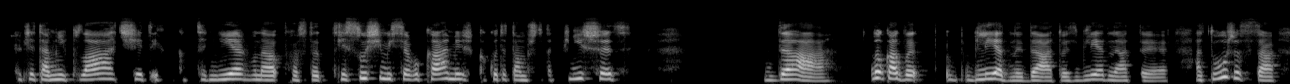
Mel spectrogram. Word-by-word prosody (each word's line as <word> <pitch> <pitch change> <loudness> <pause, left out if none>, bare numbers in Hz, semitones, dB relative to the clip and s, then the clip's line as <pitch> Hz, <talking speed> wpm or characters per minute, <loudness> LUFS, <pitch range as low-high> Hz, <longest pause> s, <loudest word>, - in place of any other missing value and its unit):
чуть 225 -3 -9
ли 240 - -1
там 215 -1 +1
не 225 -1 0
плачет 235 +2 0
и - - -7 0.2
как-то 200 +3 -12
нервно, 215 -2 +3
просто 200 -1 -4
трясущимися 255 +1 +1
руками 245 +2 +1
ш 215 - -7
какой-то, 230 -1 -7
там, 205 -1 -3
что-то 200 +2 -11
пишет. 255 -1 +1 1.5
Да. 185 -6 +3 0.3
Ну, 300 +2 +7
как 265 -5 +5
бы 215 -1 +1 0.2
б 210 - -10
бледный, 215 -4 +2
да. 175 0 +1
То 175 +1 -7
есть 175 0 -6
бледный 205 -1 -1
от 180 0 -8
э 165 -1 -5 0.3
от 205 +3 -7
ужаса. 255 - 0
220 Hz, 140 wpm, -23 LUFS, 195-245 Hz, 1.5 s, Ну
